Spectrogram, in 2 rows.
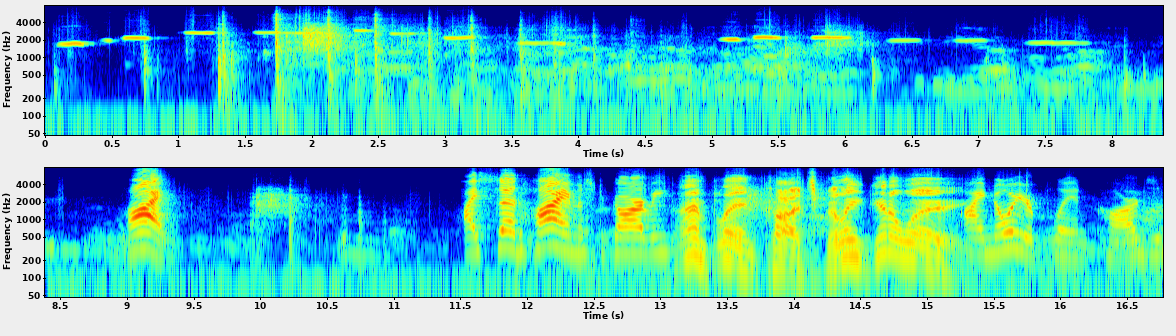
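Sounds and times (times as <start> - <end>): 
man whistling a tune: 0.0 - 4.1, 5.0 - 8.0
speech: 11.8 - 16.7.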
